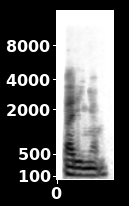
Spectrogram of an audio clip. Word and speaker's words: Varignon: Y se escribe así, Variñón o Varignon. Es francés.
